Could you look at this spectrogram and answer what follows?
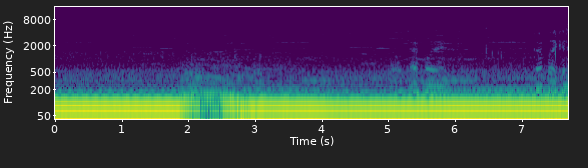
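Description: A 2015 Subaru WRX fitted with a Cobb intake starts up with a brief cranking burst, then settles into a loud, steady low idle rumble close by, with a voice talking over it.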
